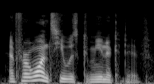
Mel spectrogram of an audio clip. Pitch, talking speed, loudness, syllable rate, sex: 130 Hz, 235 wpm, -20 LUFS, 8.0 syllables/s, male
